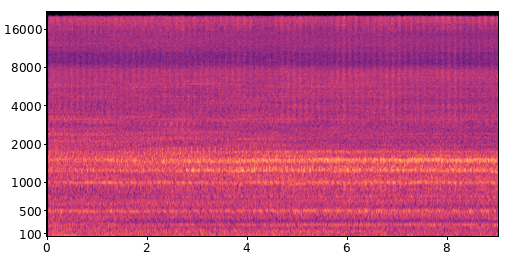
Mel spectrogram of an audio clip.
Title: More Dart Engine Whining Noises 1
